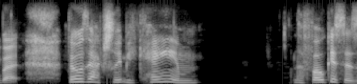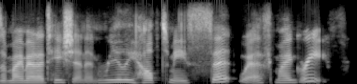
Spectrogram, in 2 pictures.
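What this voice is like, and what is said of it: Tearful voice, cracking with emotion. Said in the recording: “I'm tearing up a little bit, so I'm sorry if my voice is cracking”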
